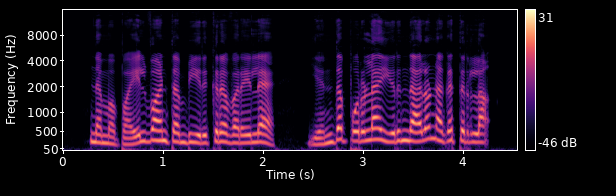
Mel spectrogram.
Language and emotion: Tamil, happy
